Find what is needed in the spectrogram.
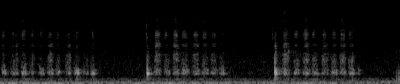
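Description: A round scratcher tool scraping the latex coating off a Florida Lottery $500 Madness scratch-off ticket. It goes in rapid strokes, in three bursts with short pauses between.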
